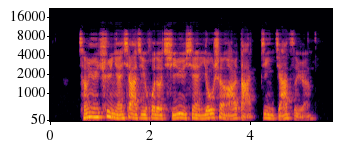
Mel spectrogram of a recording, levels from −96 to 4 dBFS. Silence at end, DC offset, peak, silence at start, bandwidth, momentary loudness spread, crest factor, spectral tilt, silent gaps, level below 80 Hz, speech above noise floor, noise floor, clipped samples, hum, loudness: 0.4 s; under 0.1%; -2 dBFS; 0.6 s; 10.5 kHz; 9 LU; 18 dB; -3.5 dB/octave; none; -56 dBFS; 59 dB; -79 dBFS; under 0.1%; none; -18 LUFS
